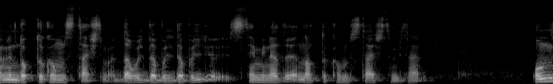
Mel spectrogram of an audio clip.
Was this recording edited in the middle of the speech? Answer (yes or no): no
